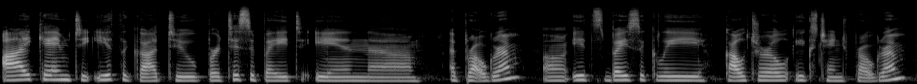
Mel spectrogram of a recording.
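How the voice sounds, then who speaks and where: A woman's voice: on the low side, fairly even intonation, slow pace, clean tone, no echo. A woman from Ukraine, a former English teacher, answering thoughtfully and searching for words. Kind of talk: interview answers.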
